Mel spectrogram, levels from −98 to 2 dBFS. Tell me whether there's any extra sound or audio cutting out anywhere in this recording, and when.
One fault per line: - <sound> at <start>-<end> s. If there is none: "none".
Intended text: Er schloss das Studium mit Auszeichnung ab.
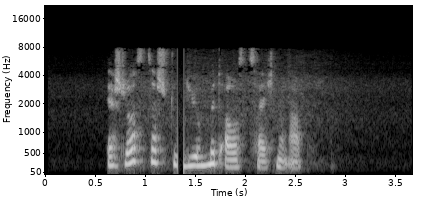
- dropout at 1.3-1.4 s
